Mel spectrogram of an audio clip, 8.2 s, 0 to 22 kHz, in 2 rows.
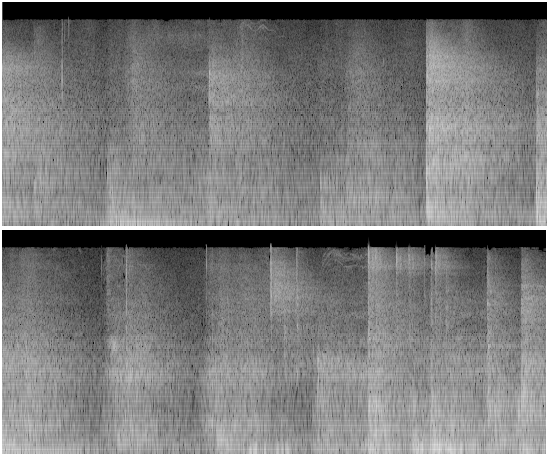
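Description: Footsteps climbing concrete stairs, a step about every 0.8 seconds, each a dull thud with a short echo in the stairwell.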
